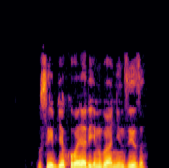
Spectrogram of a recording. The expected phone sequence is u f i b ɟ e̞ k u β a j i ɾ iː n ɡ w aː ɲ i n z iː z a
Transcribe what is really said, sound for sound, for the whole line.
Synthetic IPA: u s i b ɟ e̞ k u β a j a ɾ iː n ɡ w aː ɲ i n z iː z a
